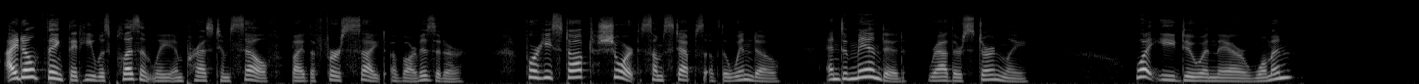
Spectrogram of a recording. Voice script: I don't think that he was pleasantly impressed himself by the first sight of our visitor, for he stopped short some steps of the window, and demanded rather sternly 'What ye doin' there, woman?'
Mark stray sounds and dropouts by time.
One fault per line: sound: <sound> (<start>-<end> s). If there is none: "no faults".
no faults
